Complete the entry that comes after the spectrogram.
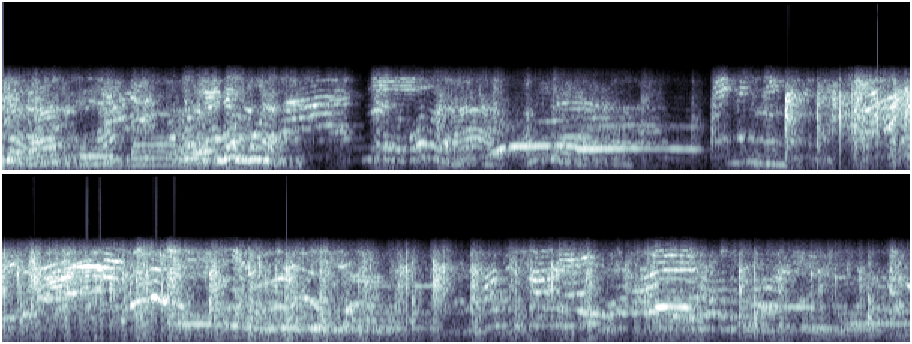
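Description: Hands clap at a home birthday cake-cutting with a crowd, scattered claps mixed into loud, continuous overlapping talk and cheering of many voices through most of the stretch.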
